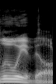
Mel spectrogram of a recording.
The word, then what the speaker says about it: Louisville: or not but you know we were in Louisville right I know Marv took it over from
